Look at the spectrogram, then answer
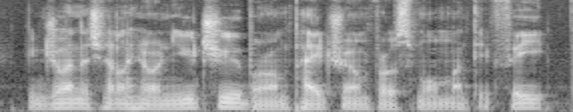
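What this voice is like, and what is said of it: Husky, hoarse voice. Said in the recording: “I have a flu... my voice is sounding so husky”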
